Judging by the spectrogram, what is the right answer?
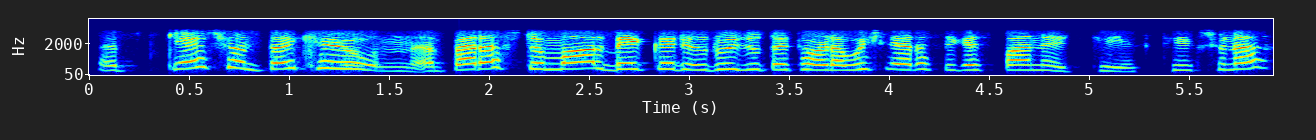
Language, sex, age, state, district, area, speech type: Kashmiri, female, 18-30, Jammu and Kashmir, Baramulla, rural, conversation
